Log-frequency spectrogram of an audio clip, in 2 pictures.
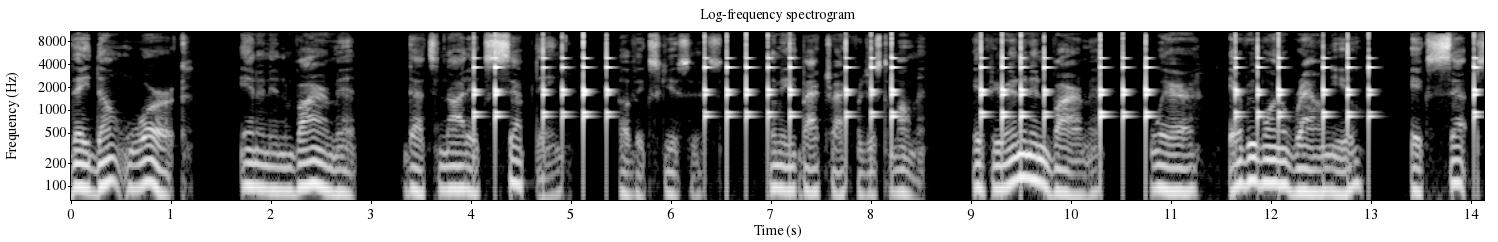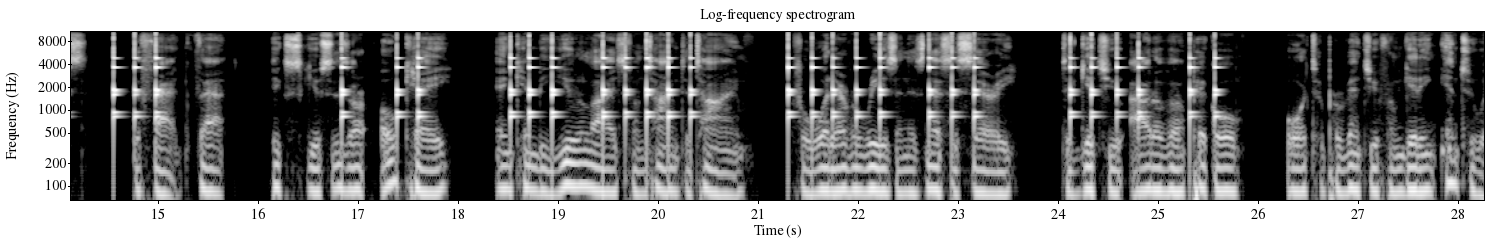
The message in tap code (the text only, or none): IXSNC BPXR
